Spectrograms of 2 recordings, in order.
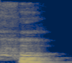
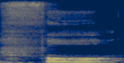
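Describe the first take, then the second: First: The word is said with a reduced vowel. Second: The word is said with a full vowel. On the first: "f is the weak form" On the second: "for is the strong form"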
